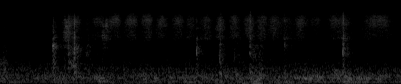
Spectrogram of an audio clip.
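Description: Faint marker scratching on a whiteboard in a run of quick short strokes, starting about half a second in.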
